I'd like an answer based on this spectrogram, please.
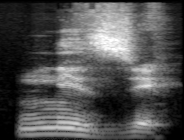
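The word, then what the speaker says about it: Nietzsche: तो जर्मन फिलॉसोफर का नाम आता है फ्रेडरिक निजे फ्रेडरिक निज़जे चलिए एफ आर आई ई डी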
